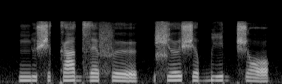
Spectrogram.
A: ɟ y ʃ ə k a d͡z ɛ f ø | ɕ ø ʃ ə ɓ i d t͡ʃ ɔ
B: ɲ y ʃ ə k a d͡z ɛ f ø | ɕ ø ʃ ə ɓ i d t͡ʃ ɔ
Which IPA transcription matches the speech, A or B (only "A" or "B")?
B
